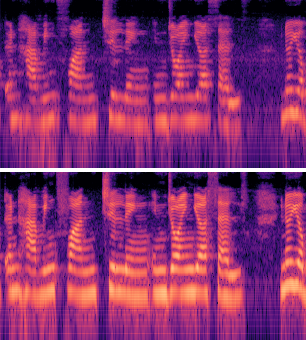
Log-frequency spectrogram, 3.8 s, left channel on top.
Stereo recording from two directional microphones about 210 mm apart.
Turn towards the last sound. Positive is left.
turn(degrees=-50)  # may be behind; listen again after turning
